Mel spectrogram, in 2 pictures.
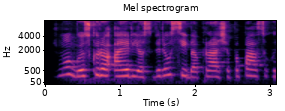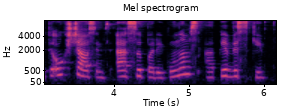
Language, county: Lithuanian, Vilnius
